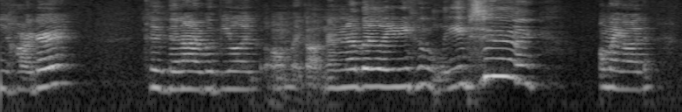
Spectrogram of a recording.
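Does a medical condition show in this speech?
Yes: cerebral palsy, spastic quadriplegic.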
